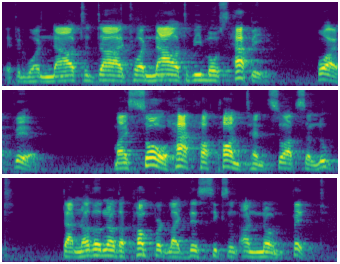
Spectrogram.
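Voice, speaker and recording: A man's voice: medium pitch, moderate pace, sharp tone, close to an everyday voice. An actor playing a passionate stage actor who coaxes his scene partner and declaims verse with swelling volume. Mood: declaiming. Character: passionate male stage actor rehearsing a romantic lead. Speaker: actor in a dramatized rehearsal. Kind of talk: period drama acting, reciting verse.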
